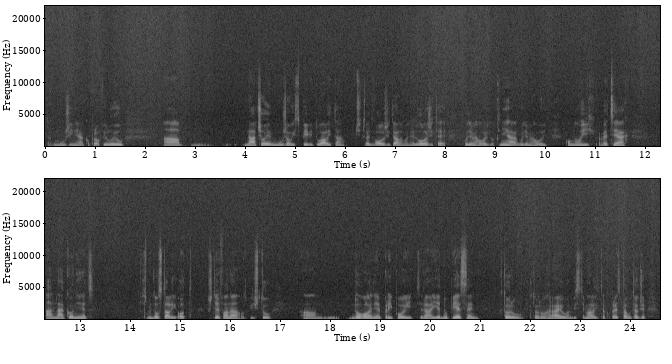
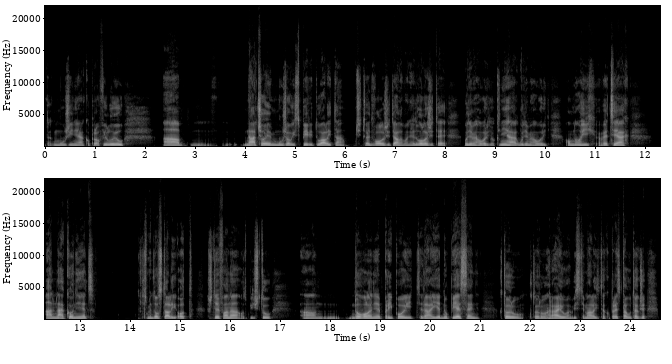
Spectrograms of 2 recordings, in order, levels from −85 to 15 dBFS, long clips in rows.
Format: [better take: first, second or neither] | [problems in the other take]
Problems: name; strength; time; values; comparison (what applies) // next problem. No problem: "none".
second | hiss; loud; throughout; 10 dB below the speech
